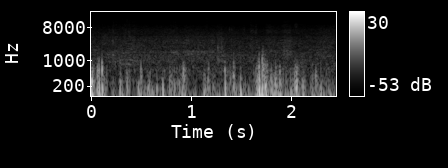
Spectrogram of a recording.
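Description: Wind buffeting the camera microphone, a gusty low rumble that surges and drops unevenly.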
